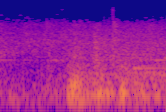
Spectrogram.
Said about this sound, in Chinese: 忽然间，天上一道闪电划过，接着巨大的雷声轰隆隆隆的响了起来，吓得大宝赶紧躲进一个大树洞。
